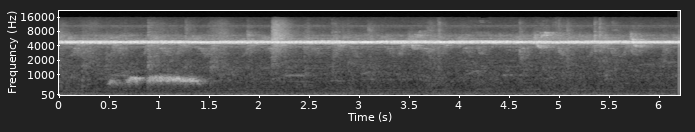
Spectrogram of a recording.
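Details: Spotted dove kept in a cage and said to coo as soon as it is hung up: a short, low, throaty cooing phrase early on, then only a steady high insect drone and faint clicks.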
